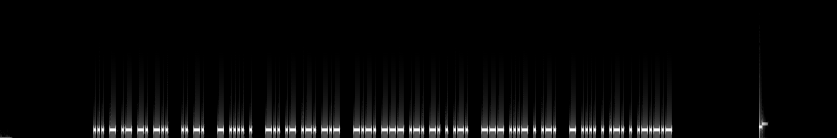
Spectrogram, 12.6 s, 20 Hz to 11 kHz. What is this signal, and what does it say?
Morse code, heard as a keyed tone, about 37 wpm, 700 Hz. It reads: STAND IN THE DARK CORNER OVER THERE.
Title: Sentences from Top 1600 Words 40wpm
